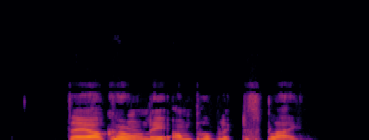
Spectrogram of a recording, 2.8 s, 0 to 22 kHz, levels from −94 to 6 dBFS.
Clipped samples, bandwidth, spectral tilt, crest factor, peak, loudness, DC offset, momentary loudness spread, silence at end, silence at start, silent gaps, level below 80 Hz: under 0.1%; 9.4 kHz; -6 dB/octave; 18 dB; -16 dBFS; -33 LUFS; under 0.1%; 11 LU; 0.55 s; 0.5 s; none; -60 dBFS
